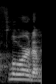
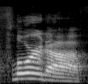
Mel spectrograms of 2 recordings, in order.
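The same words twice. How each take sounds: First: Said in the usual way. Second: Loud exclamation. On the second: Real, not acted.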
